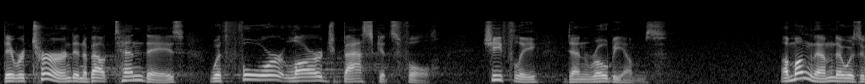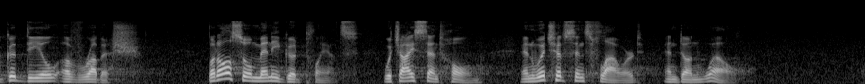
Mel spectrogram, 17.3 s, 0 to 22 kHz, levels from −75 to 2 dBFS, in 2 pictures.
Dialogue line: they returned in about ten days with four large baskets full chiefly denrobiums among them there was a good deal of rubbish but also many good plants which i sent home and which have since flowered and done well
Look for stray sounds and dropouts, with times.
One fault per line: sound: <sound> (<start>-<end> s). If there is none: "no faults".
no faults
